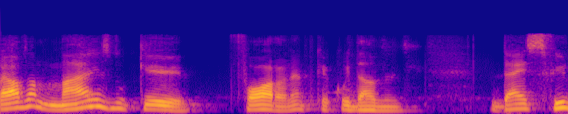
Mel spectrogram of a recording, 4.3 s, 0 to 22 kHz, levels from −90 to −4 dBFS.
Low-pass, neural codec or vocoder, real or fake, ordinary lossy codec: 7.2 kHz; codec, 16 kHz, 1 kbps, X-Codec, HuBERT features, trained on general audio; fake; none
